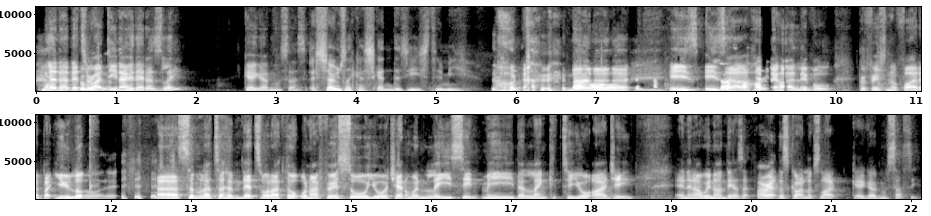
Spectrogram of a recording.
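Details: Adult man; normal speech.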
